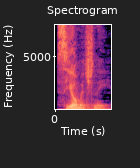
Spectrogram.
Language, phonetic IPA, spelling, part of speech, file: Russian, [ˈsjɵmət͡ɕnɨj], съёмочный, adjective, Ru-съёмочный.ogg
- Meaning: 1. shooting, filming 2. survey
